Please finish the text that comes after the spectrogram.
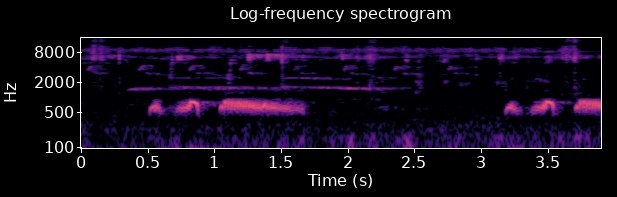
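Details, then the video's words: Decoy spotted dove used to attract wild doves to a trap, Vietnam: two quick coos leading into a long even coo, repeated once after a gap, over a noisy background with thin high bird notes. "The Sound Of dove"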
